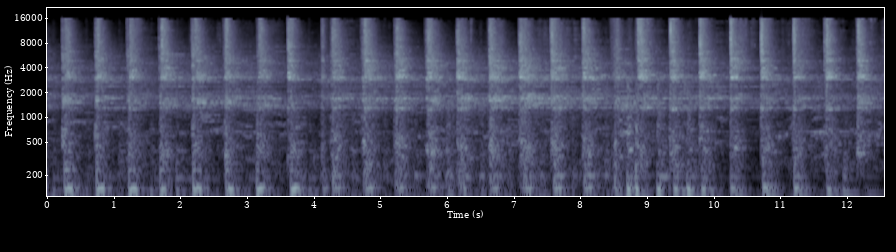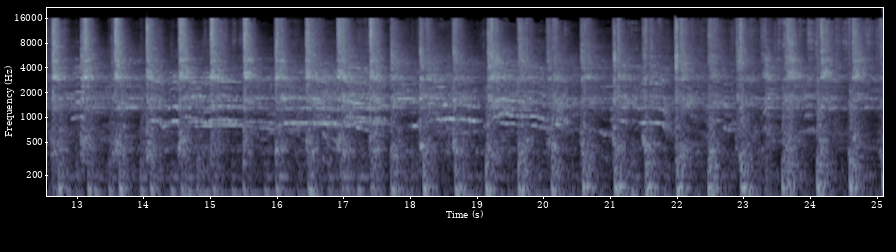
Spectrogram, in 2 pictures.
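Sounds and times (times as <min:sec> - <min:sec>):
barrel drum beats: 0:00.0 - 0:25.0
hand cymbal clashes: 0:00.0 - 0:25.0
voices: 0:00.0 - 0:25.0.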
